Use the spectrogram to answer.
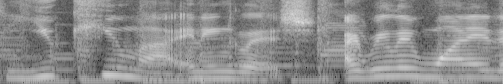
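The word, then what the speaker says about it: Eucheuma: And I I would hear Japs pronounce the name of the seaweed species as Ikuma. The scientific name is pronounced yukuma in English.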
